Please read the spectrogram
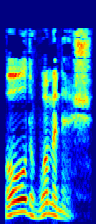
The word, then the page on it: old-womanish: British English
